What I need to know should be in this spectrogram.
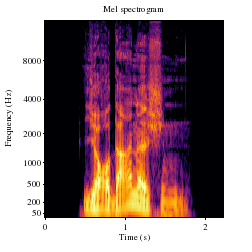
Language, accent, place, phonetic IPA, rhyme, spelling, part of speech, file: German, Germany, Berlin, [jɔʁˈdaːnɪʃn̩], -aːnɪʃn̩, jordanischen, adjective, De-jordanischen.ogg
- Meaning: inflection of jordanisch: 1. strong genitive masculine/neuter singular 2. weak/mixed genitive/dative all-gender singular 3. strong/weak/mixed accusative masculine singular 4. strong dative plural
